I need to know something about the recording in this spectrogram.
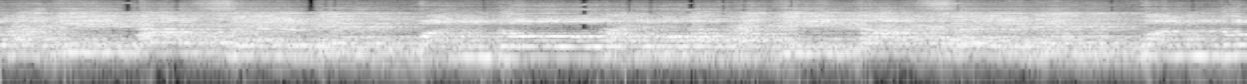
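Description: Mixed choir of men's and women's voices singing in harmony, holding long chords that change every second or two.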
